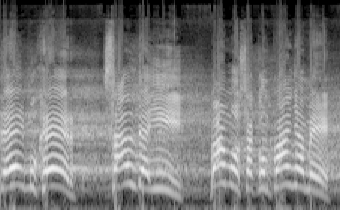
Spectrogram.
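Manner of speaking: high, loud soldier's command; shouted orders. Acted. Soldiers ordering Achan's wife out of the house, shouting. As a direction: order her out with full force.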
